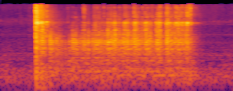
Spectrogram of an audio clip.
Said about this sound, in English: Hey, did you hear that? Hear what? That, like, gunshot sort of thing. Yeah. Was that... Is that what it was? Maybe.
